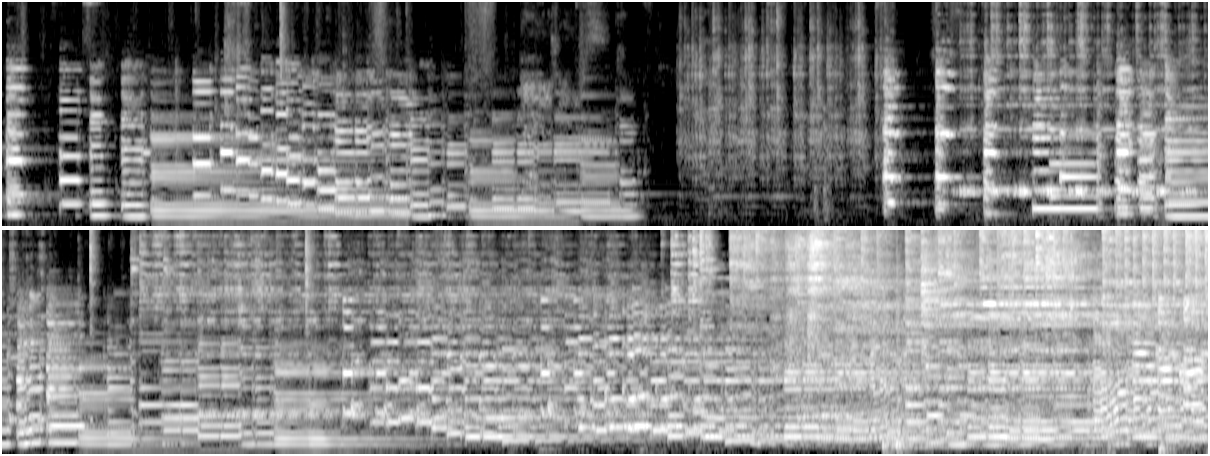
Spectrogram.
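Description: Electric guitar improvising in long, held notes, dropping out for about three seconds near the end of the first third and then coming back in. In the second half drums and cymbals join, growing denser and louder toward the end.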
